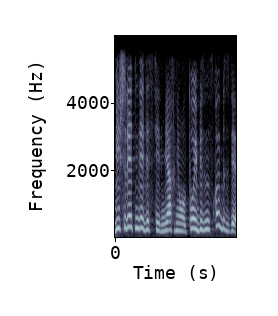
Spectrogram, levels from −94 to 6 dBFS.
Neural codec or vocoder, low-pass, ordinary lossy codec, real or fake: none; 5.4 kHz; none; real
